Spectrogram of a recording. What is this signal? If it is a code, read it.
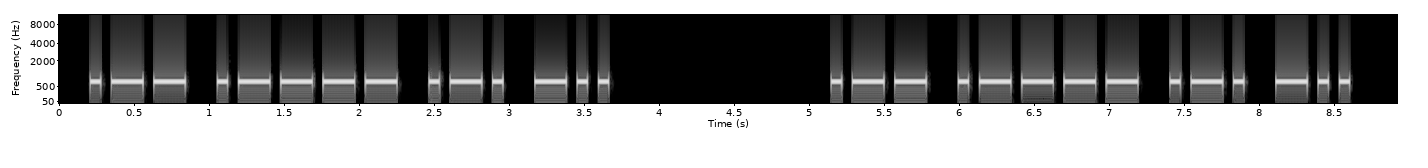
Morse code, heard as a keyed tone, about 17 wpm, 700 Hz. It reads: W1RD W1RD
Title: USA Call Signs - 4 Characters - Repeated 2x - 17wpm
